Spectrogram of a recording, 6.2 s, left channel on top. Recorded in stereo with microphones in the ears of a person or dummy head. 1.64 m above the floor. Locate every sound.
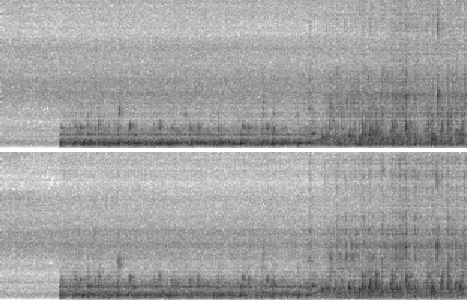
0.8 s boiling: 70° right (ahead or behind), 1.6 m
